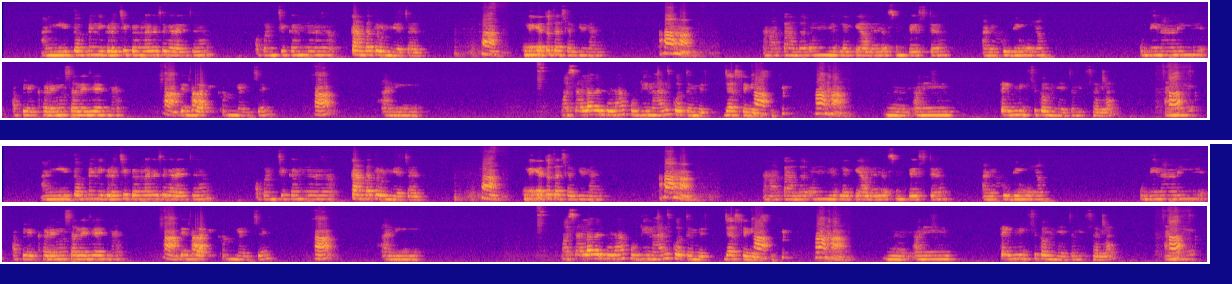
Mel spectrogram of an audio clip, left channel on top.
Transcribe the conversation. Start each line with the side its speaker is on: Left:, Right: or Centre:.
Centre: आणि तोपर्यंत ईकडं चिकणला कसं करायचं? आपण चिकन कांदा तळून घ्यायच.
Right: हा हा हा
Centre: घेतच असेल की <unintelligible>
Right: हा हा
Centre: हा कांदा तळून घेतला की आले लसूण पेस्ट आणि पुदिना. पुदिना आणि, आपले खडे मसाले जे आहेत ना.
Right: हा
Centre: तेच बारीक करून घ्यायचे.
Right: हा.
Centre: आणि
Right: <inaudible>
Centre: आलं कडोदा पुदीना आणि कोथिंबीर जास्त घ्यायची.
Right: हा हा हा
Centre: हम्म आणि ते मिक्स करून घ्याय मिक्सरला आणि
Right: हा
